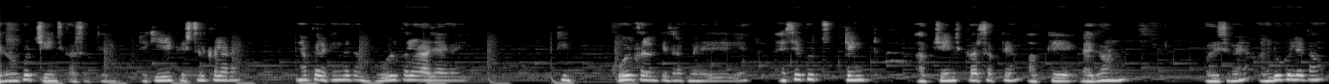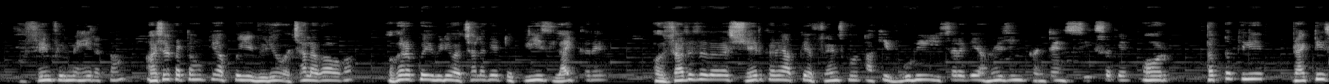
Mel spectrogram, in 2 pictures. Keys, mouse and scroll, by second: 11.6 Escape, 12.6 ctrl+z.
